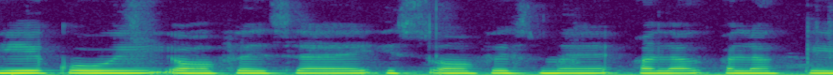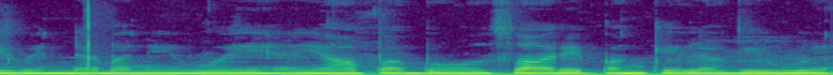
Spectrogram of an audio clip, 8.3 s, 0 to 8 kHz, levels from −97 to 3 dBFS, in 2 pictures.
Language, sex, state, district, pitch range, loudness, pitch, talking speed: Hindi, female, Chhattisgarh, Bilaspur, 230-245 Hz, -12 LUFS, 235 Hz, 135 wpm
